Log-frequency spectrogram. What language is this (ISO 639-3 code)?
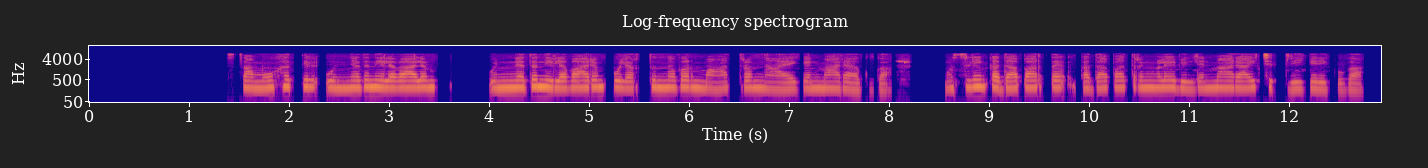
mal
